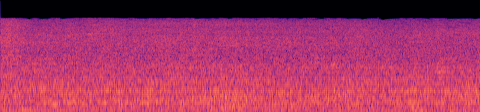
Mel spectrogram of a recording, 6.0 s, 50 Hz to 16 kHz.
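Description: Jeffer JF-200 carbide tool grinder grinding the teeth of a circular saw blade, its wheel running wet with coolant spray: a steady, even hiss.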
